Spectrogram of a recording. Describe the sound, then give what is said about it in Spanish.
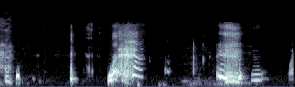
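Two sharp, breathy sneezes burst out close by, a couple of seconds apart, with faint snuffles and small clicks in the quiet between them. “Me manchó de mocos, güey.”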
